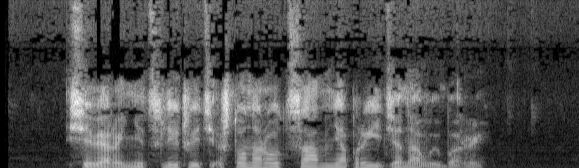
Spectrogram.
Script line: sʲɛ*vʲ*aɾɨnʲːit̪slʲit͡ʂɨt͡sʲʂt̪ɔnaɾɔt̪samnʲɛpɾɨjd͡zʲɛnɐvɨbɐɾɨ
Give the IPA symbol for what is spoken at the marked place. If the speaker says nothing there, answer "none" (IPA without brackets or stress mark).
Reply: vʲ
